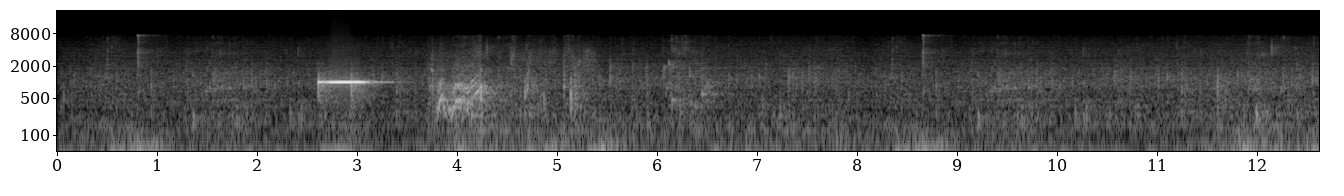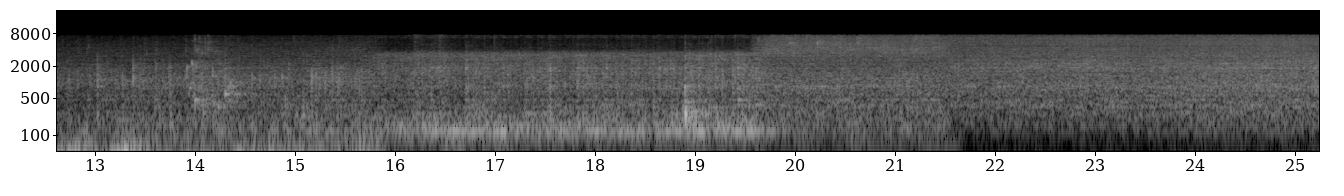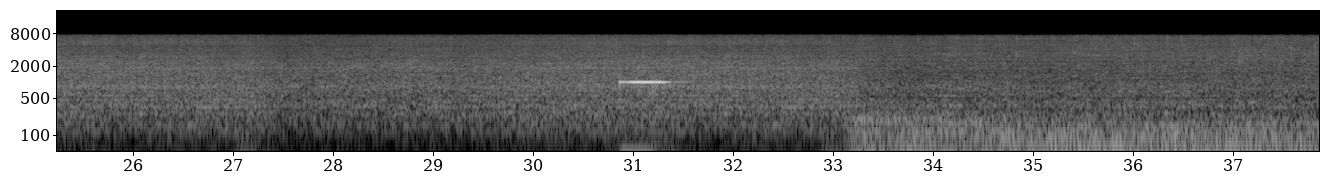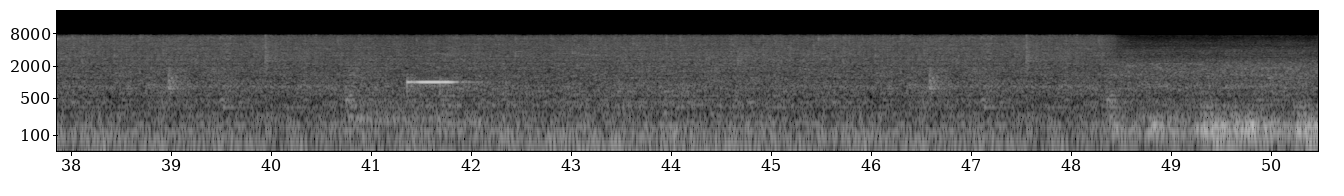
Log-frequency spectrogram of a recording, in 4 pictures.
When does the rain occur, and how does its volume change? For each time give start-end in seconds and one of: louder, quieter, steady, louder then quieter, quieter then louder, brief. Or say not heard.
0.0-50.4 louder.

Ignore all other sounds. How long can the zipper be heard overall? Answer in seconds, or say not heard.
2 s.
